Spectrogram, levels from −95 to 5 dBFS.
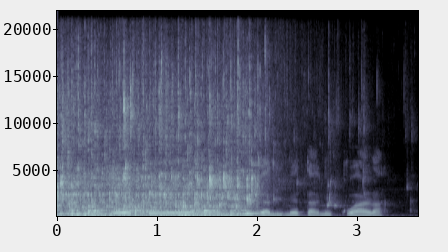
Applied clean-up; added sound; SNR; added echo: none; Bathtub (filling or washing) / Liquid; -5 dB; none.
